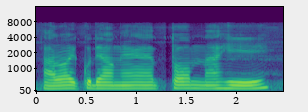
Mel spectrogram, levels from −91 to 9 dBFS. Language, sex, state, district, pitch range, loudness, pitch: Chakma, male, Tripura, Unakoti, 135-140 Hz, -13 LUFS, 135 Hz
